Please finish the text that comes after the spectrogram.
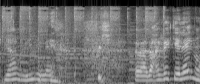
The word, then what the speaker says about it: Hélène: Je prononce bien, oui, Hélène.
